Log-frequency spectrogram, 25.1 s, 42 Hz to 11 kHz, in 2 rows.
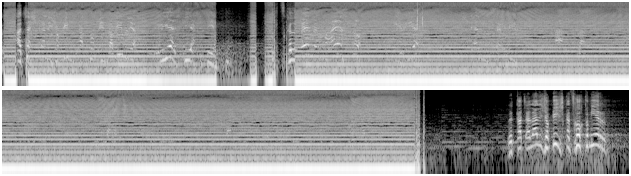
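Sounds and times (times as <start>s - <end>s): electrical mains hum and buzz: 0.0s - 4.3s, 4.9s - 21.0s.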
